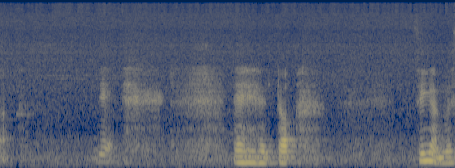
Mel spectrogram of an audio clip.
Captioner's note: being out of breath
